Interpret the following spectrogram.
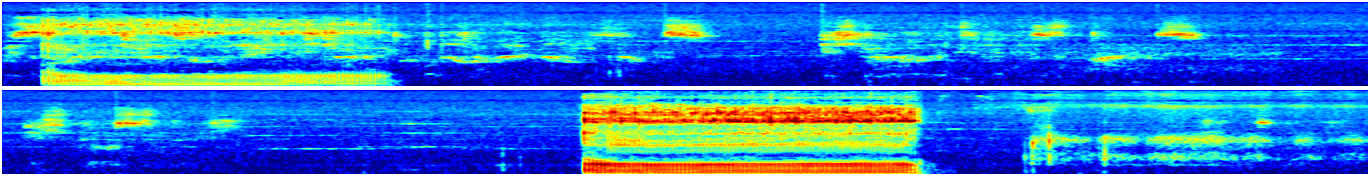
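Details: Dog snoring: two long, low, buzzing snores about eight seconds apart, with quiet rustling between them.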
